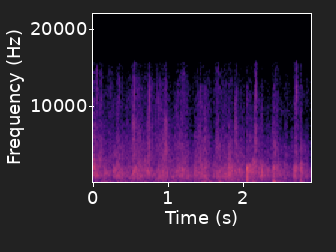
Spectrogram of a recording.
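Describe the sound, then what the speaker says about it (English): Audience applause at a national climate governance summit, a fairly faint, steady wash of clapping from a crowd with a couple of sharper claps standing out near the end. "a round of applause for Hari, please."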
